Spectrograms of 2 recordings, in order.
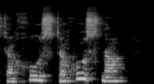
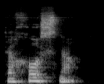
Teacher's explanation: Okay, we talked about the coloring of the vowel in that middle syllable It normally is like this, tahus, tahusna, but the vowel colors itself as an O instead of a U, tahosna. And it's always the same here and here, tahosna.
